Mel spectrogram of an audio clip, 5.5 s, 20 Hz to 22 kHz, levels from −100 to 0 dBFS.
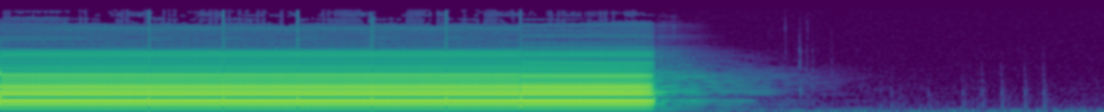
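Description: From 0.74 to 2.60 s a system hang loop sets in: the machine stalls while the audio hardware keeps replaying one ring buffer of about 0.37 s, which fits a 16384-sample buffer. The music stutters, repeating that fragment five times at 2.69 Hz, and around two seconds of audio are lost.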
